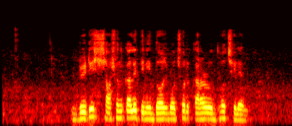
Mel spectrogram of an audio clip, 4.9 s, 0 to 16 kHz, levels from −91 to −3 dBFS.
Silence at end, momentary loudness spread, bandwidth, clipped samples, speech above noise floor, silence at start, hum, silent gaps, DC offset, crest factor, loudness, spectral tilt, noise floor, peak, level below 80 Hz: 0.75 s; 7 LU; 7.4 kHz; under 0.1%; 37 dB; 1.2 s; none; none; under 0.1%; 16 dB; -23 LUFS; -7 dB/octave; -59 dBFS; -8 dBFS; -62 dBFS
